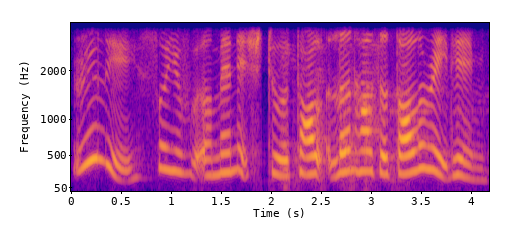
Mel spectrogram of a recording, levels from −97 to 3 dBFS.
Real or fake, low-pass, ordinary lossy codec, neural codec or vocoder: real; 3.6 kHz; none; none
